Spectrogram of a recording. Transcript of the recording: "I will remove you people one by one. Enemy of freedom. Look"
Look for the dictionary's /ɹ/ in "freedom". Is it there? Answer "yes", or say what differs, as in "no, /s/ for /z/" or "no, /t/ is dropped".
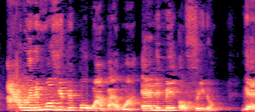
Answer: yes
